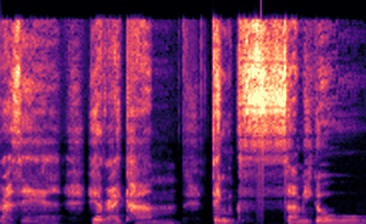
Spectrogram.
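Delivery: sibilant, hissing snake voice. Narrator reads an escaping snake's words as it slides past Harry, in a low, hissing snake voice. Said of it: "a low, hissing voice said".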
